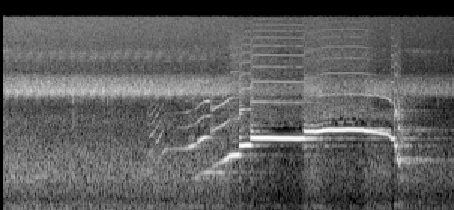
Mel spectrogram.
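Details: A bull elk bugles during the rut at sunset, a rising note climbing into a long, high, pure whistle before breaking off.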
